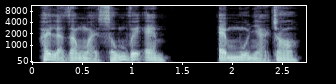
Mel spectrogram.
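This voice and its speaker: A man's voice: mid-range voice, expressive, normal speed, no echo, studio quality, lightly acted. A man voicing a rich, showy woman who coos and boasts. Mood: flirty. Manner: cooing, boastful.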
